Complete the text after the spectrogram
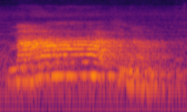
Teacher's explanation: Você demora mais no má. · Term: sílaba tônica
